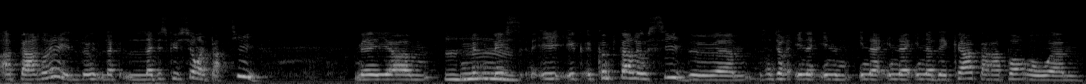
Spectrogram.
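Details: Adult French-speaking woman who stutters; stuttering.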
